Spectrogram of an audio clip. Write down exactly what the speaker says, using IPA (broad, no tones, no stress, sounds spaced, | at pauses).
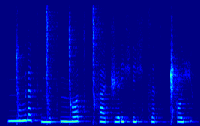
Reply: ŋ͡ǀ u ɾ a t͡s ŋ͡ǀ ɛ t͡s ŋ͡ǀ ɔ t͡s ǀʰ a t͡ʃ ɪ ɾ e ç ɾ e ç t͡s a t͡s ǁʰ ɔ ç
